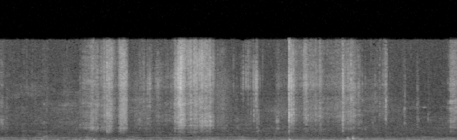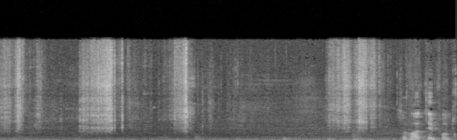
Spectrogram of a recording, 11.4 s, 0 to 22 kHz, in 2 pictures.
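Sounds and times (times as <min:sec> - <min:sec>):
steady low hum: 0:00.0 - 0:11.0
apples being peeled by hand: 0:01.0 - 0:08.9, 0:09.8 - 0:10.6
speech: 0:10.8 - 0:11.4.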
